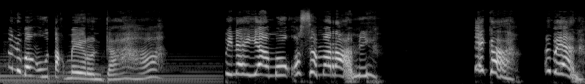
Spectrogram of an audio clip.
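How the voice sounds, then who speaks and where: An actress playing an unfaithful wife who turns defiant and shrill when caught. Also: female voice, big pitch swings, normal speed, music in the background. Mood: scolding. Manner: shrill, defensive. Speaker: Manel, the wife. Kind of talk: radio drama acting.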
